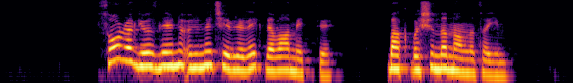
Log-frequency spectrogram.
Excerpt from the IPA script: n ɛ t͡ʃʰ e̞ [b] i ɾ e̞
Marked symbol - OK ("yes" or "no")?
no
